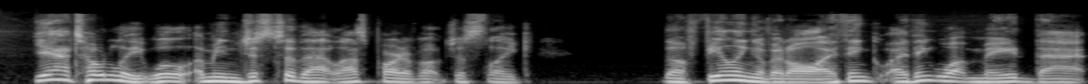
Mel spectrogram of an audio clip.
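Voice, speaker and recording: A man with an American accent speaks in a dark, mellow tone at medium pitch with ordinary pitch variation, the sound dry and close with no echo against a quiet background. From North Carolina (Charlotte). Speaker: director and photographer. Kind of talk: casual chat. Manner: halting.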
